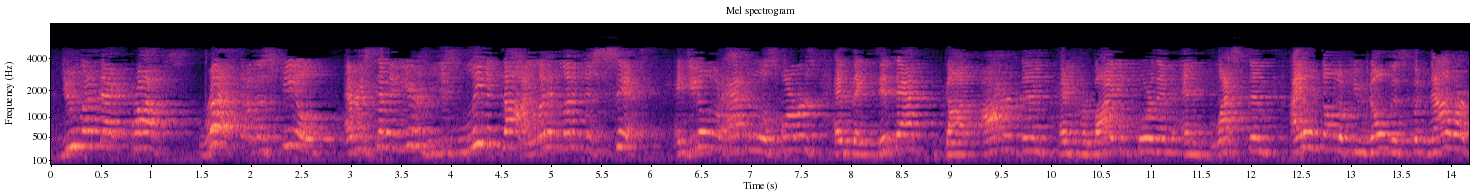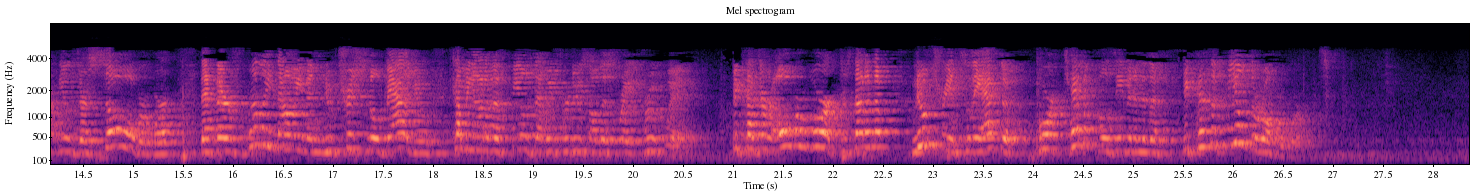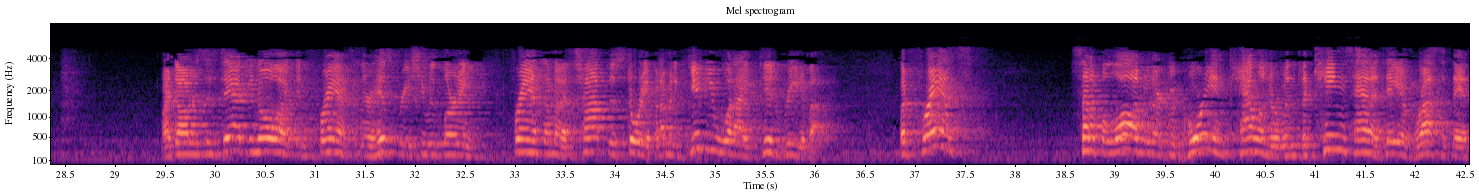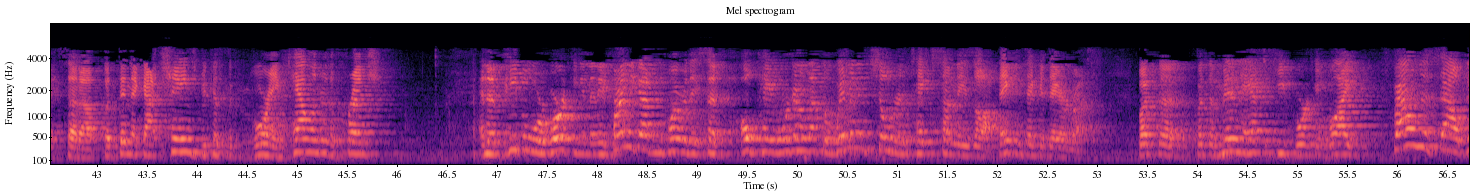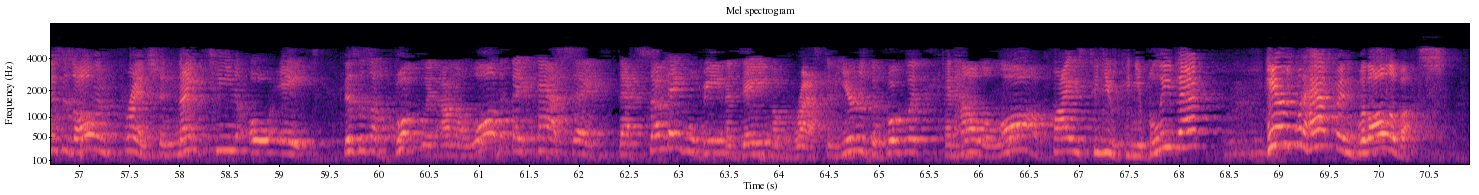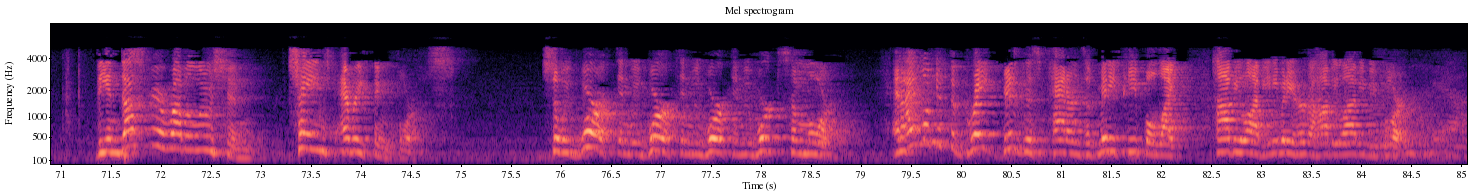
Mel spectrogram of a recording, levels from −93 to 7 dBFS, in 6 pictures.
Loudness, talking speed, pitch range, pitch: -22 LUFS, 215 wpm, 205-275 Hz, 235 Hz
